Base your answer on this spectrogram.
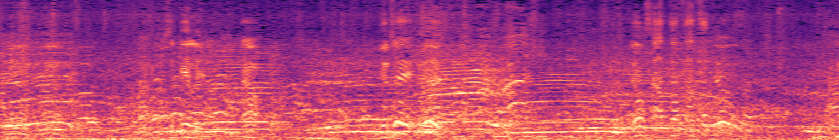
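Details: Angry cow managed by three handlers: a run of sustained, wavering moos, some overlapping, with music playing underneath and faint human voices.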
